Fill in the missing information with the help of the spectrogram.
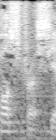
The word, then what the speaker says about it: Posterous: Posterous, yeah.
